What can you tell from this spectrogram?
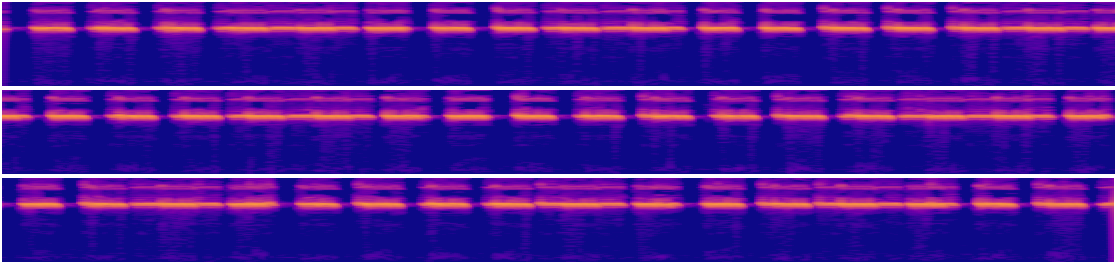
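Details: High, shrill cricket chirps from two insects, short buzzy bursts following one another at a fast even pace, some running together, clean recording without other noise.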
